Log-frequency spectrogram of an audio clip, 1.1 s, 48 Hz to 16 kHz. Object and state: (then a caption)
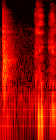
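Hollow metal microphone body. Knocks on the metal body of a Comica STA-U1 USB condenser microphone give short, dull, low thuds with little ring, sounding hollow because of the empty space inside that keeps it light. Two main knocks stand out, the second louder than the first.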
